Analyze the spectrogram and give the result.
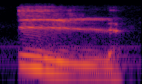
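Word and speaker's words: ils: The they is il. Same again, because we don't pronounce S's in French unless we've got a vowel after them.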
